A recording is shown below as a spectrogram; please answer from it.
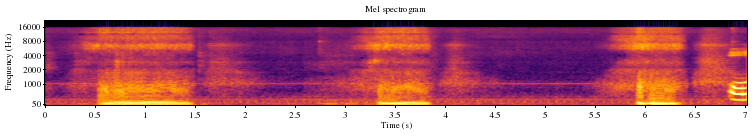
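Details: A Pomeranian and Bichon pair of dog brothers sleep soundly under a blanket, and one snores in low, rumbling breaths, each about a second long, every few seconds.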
